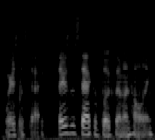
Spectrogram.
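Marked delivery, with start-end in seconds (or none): 0.1-0.7 muttered. Real, not acted. Looking for books in car.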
